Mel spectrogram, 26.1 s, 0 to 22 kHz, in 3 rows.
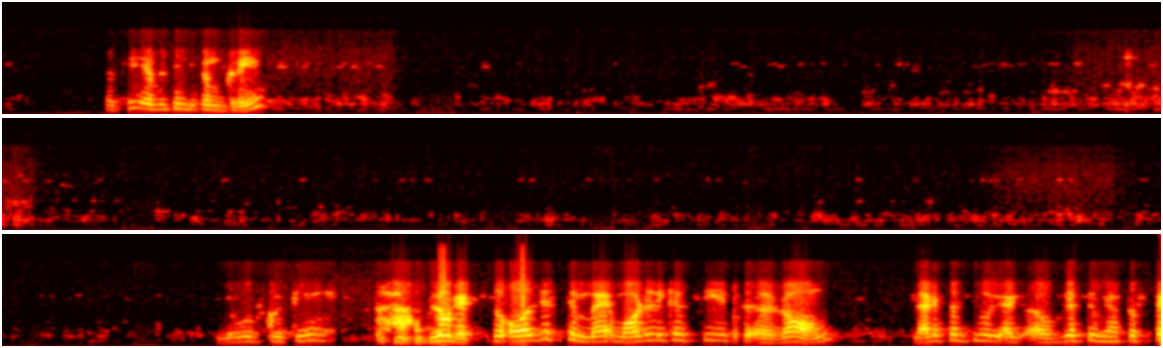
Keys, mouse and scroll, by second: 2.1 click, 3.3 click, 11.4 click, 13.9 click, 14.2 click, 14.5 click, 17.0 click, 17.4 click, 18.5 alt+click, 18.6 alt+click.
